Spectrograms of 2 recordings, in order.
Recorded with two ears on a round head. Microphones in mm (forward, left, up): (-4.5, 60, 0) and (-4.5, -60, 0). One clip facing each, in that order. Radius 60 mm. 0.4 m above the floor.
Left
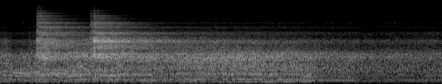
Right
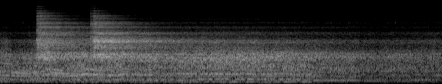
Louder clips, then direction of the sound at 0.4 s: Even; 65° left (ahead or behind).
